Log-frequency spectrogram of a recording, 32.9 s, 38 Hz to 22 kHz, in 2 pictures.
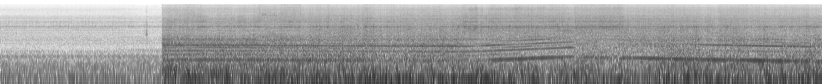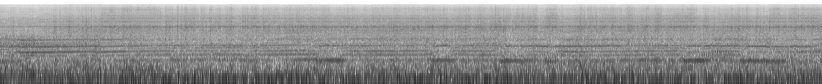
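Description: BMW S1000RR inline-four motorcycle engine at highway speed, heard under heavy wind noise on the microphone. About three seconds in, the sound jumps suddenly from quieter to loud. The engine note then climbs as the bike accelerates, falls back, and runs steady with short breaks near the end.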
